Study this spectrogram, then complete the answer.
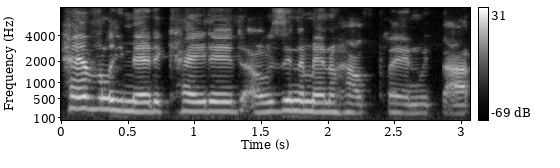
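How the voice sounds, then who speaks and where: With an Australian accent, a woman speaks at a fairly high pitch. The background is quiet. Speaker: mental health advocate. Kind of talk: interview testimony. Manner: talkative, tangential.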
